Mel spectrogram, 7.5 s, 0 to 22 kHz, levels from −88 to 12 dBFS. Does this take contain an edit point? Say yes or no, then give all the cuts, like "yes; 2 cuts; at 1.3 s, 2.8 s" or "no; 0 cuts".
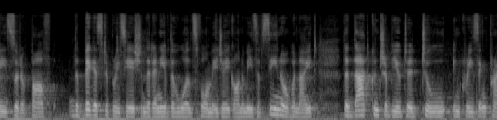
no; 0 cuts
